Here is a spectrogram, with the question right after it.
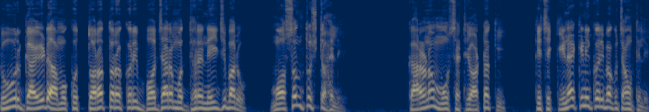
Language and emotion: Odia, angry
